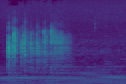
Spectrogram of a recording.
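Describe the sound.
A die rolling in a tabletop game: a quick run of bright clattering taps that thin out within a second, over a faint steady low hum.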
